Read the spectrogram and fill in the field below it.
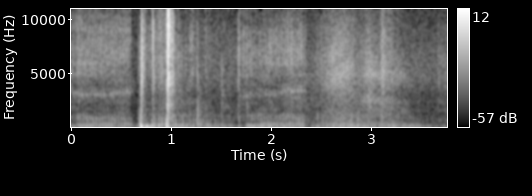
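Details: Pet cat Figaro purring while playing with his new favourite toy mouse indoors; a low, rough, steady rumble runs throughout, broken early by two sharp knocks or clicks from the play.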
